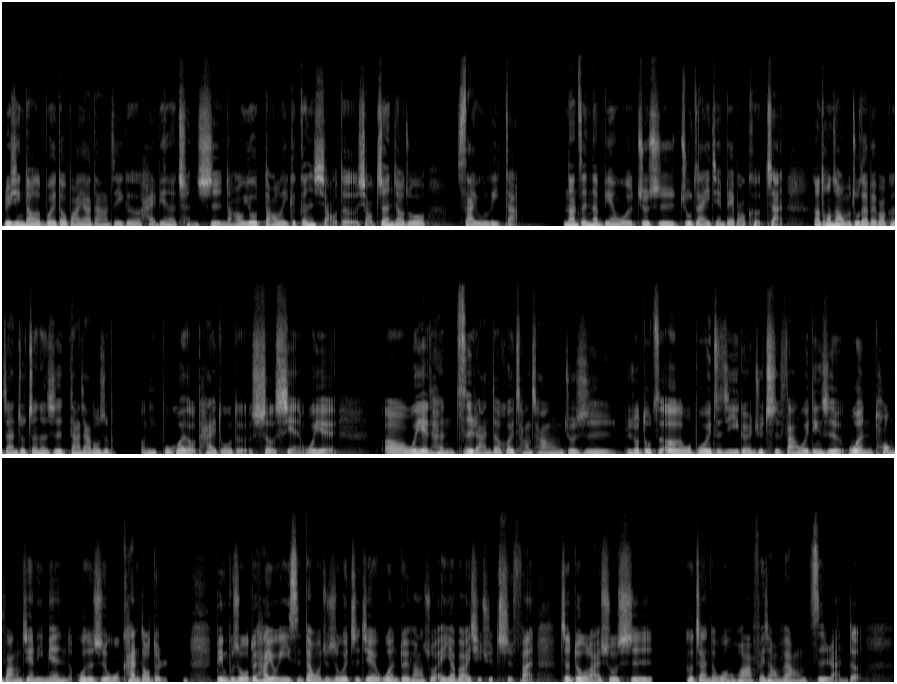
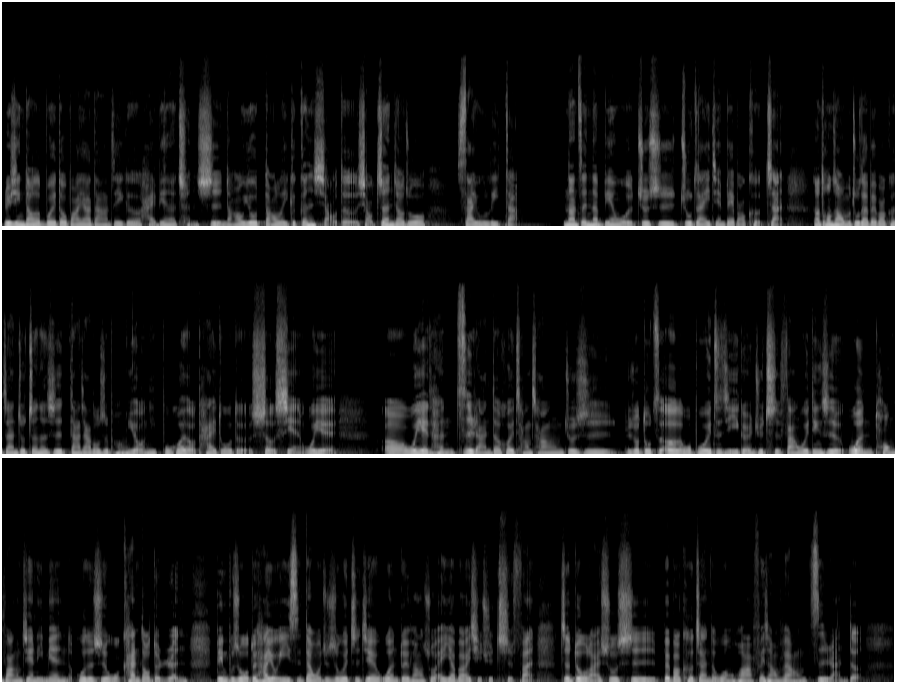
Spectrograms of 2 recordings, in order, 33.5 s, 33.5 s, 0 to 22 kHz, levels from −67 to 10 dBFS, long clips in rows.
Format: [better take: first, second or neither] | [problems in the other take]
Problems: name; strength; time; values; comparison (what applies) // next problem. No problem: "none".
second | audio cutting out; at 13 s, at 24 s and at 30 s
